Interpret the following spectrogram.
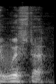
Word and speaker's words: Worcester: And for anyone asking, it's a town that's spelled Warchester. We say Worester.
